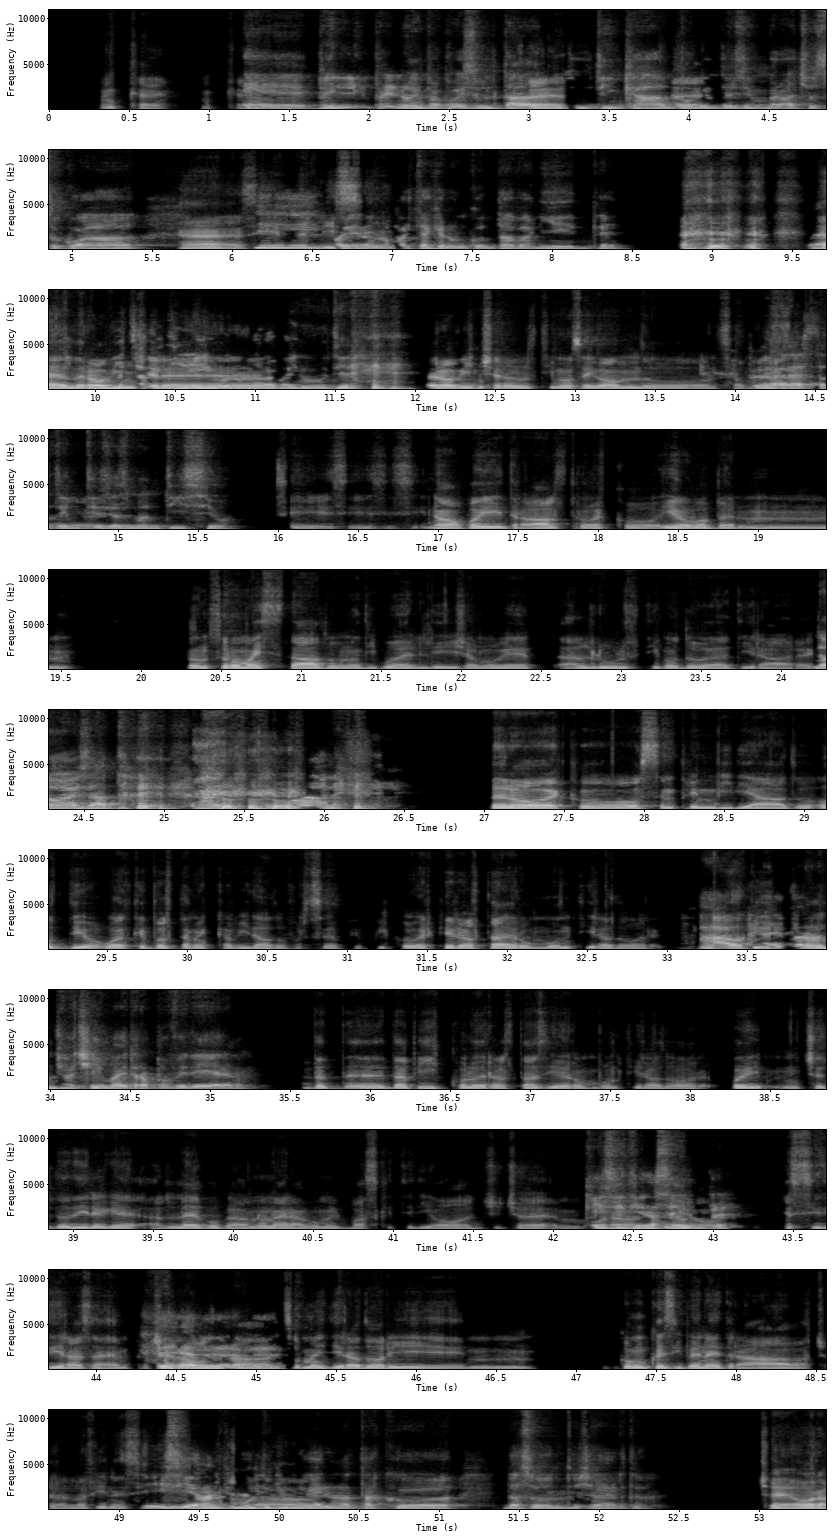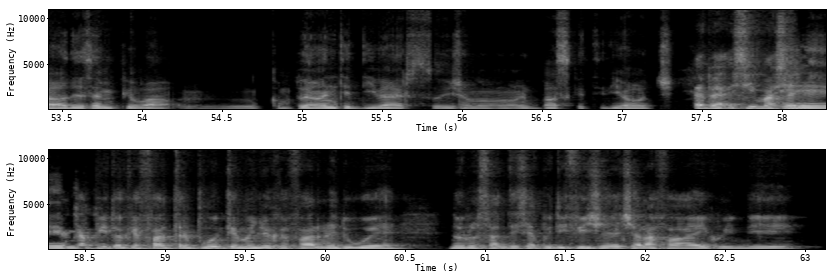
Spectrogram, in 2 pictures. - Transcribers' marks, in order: "proprio" said as "propo"; unintelligible speech; drawn out: "Sì"; chuckle; unintelligible speech; chuckle; "doveva" said as "dovea"; laughing while speaking: "esatto"; chuckle; chuckle; "nonostante" said as "nonostande"
- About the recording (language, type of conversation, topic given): Italian, unstructured, Hai un ricordo speciale legato a uno sport o a una gara?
